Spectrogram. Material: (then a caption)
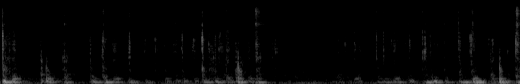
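Plastic. A low-profile plastic computer keyboard is typed on quickly with the fingertips of both hands. The result is a rapid, uneven stream of short keystrokes, each a soft low thud topped by a bright click, with brief bursts and pauses in the rhythm.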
